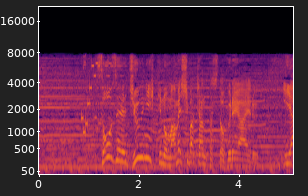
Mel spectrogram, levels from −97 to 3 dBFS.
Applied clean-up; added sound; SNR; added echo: none; Bowed string instrument; 15 dB; none.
